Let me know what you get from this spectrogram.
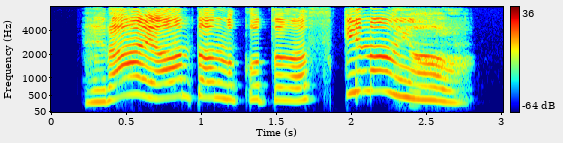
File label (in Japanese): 好きです 徳島; imas; やよい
